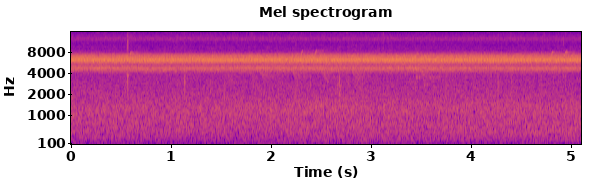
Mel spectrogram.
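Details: Cicadas singing on a summer day, a dense, even, high-pitched electric buzz running throughout, while small distant bird chirps pop in sparsely over it.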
